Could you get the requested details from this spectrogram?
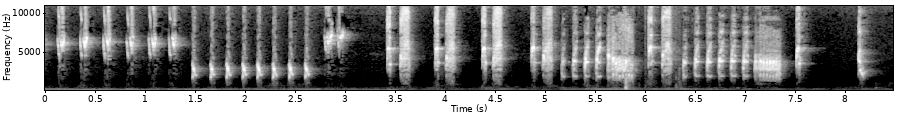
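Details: Long-tailed shrike calling rivals with a fast, varied string of rapid chirps, clicks and high thin notes, many repeated several times a second, with a few harsh scratchy bursts mixed in.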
